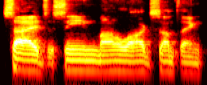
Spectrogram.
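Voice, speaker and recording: A man who teaches theater acting, explaining in a conversational, animated and emphatic way during an interview. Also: low-pitched, moderate pace.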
